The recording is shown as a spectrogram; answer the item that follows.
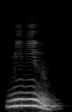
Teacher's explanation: A gente reduz o E para I e o O para U. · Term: redução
